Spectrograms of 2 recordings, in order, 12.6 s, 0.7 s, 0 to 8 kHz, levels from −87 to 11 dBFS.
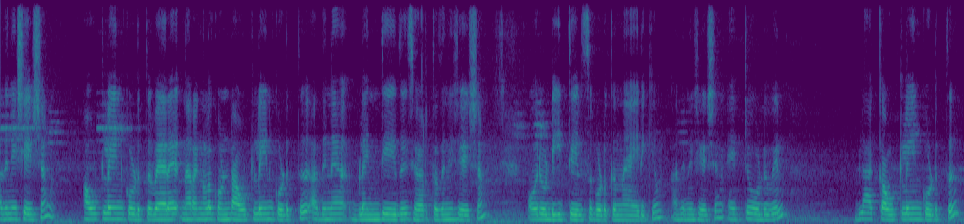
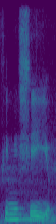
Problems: low volume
